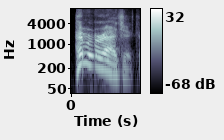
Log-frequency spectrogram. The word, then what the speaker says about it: hemorrhagic: So Gazu said you finally got the pronunciation correct by the way. Hemorrhagic. I got it. Got it. You kept putting a P in it, didn't you?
